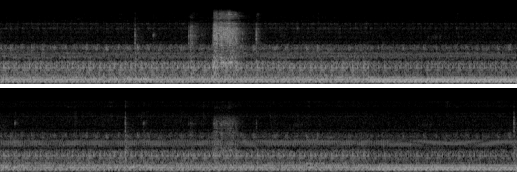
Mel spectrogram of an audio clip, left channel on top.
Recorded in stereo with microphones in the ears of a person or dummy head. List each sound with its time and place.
0.0 s an engine running: 25° left (ahead or behind)
1.9 s a drawer: 60° left (ahead or behind)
